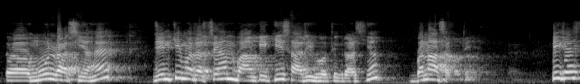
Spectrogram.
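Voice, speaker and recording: This high-voiced man, a physics teacher, delivers a classroom lecture with a darkish tone, explaining things one step at a time and fielding his own questions. His speech mixes Hindi with English terms, captured in an echoey room on a muffled recording.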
